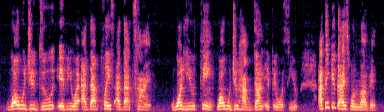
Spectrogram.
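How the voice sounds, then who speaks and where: At a moderate pace, a woman with a fairly high pitch speaks in an animated tone. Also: dry, close sound with no echo, quiet background. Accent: Liberian. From Liberia. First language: not English. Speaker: online show host. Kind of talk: casual chat.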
